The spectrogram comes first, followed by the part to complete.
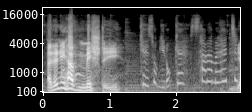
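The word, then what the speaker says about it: Mechty: Or if you try to say it how it's spelt, Mekti. But the pronunciation for what I heard is Mishti.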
